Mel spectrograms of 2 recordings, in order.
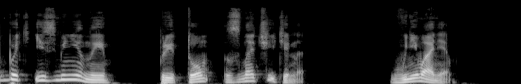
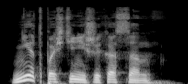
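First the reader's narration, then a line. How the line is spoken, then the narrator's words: Sincere sigh. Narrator (Russian): Абсолютно искренне вздохнул я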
